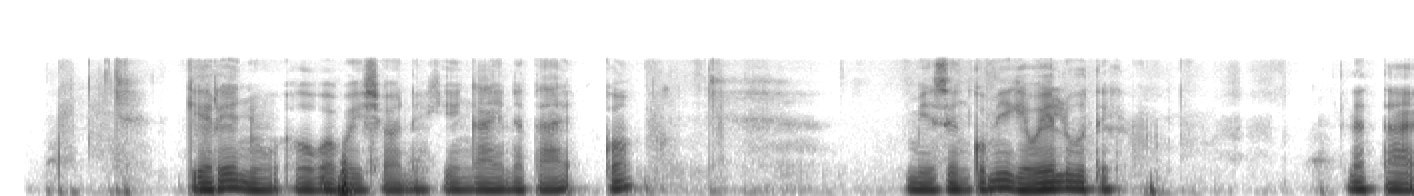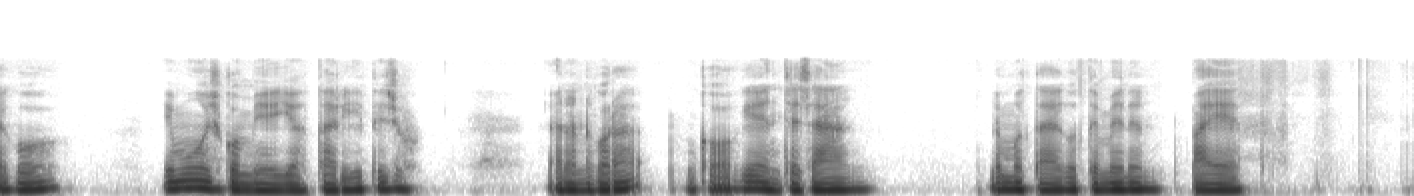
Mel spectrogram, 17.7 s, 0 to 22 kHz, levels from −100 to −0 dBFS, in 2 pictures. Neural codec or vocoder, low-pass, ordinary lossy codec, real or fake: none; 7.2 kHz; none; real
